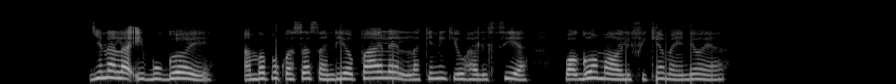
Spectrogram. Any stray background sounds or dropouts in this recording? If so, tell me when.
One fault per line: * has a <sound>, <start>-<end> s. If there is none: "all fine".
all fine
